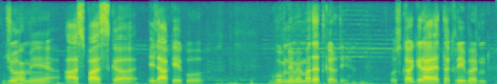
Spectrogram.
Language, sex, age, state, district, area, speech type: Urdu, male, 30-45, Delhi, East Delhi, urban, spontaneous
